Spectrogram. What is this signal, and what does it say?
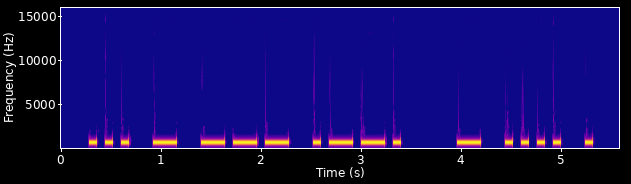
Morse code, heard as a keyed tone, about 14 wpm, 700 Hz. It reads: STOP THE
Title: Sentences from Top 1000 Words - Review Part 6 - 15wpm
